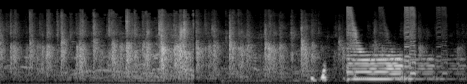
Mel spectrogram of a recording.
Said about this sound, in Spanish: Bueno, os pido un fuerte aplauso, por favor,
